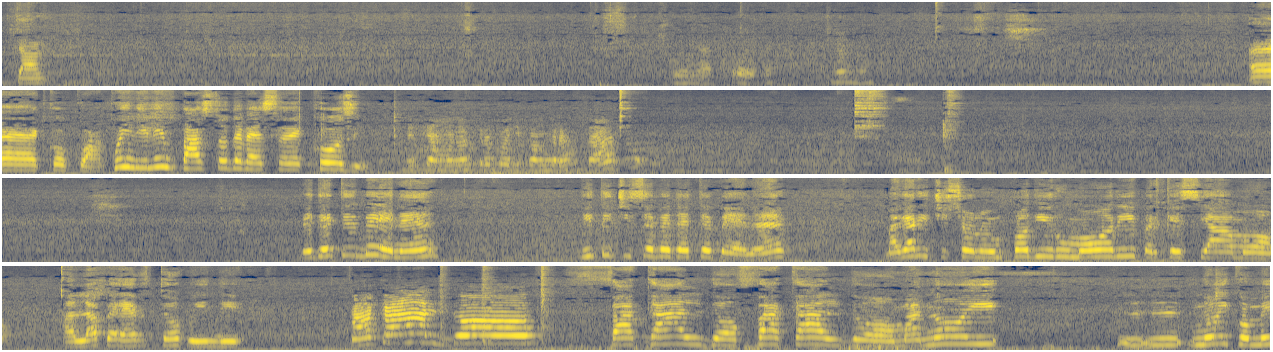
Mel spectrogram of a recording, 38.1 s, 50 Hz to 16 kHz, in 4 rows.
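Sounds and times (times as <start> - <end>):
even outdoor hiss: 0.0 - 38.0
metal cutlery clinking against bowl: 15.9 - 16.2.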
